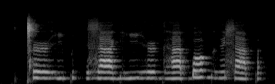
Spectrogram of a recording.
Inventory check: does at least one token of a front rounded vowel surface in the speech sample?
yes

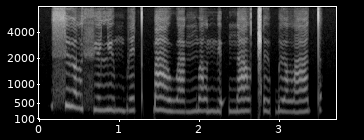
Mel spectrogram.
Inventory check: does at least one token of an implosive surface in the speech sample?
yes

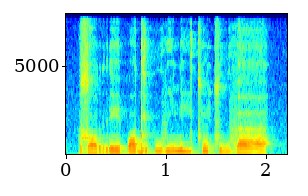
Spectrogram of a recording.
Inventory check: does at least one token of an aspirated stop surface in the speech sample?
no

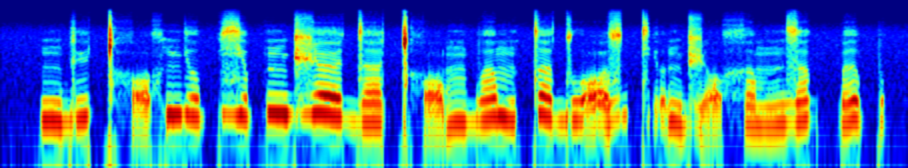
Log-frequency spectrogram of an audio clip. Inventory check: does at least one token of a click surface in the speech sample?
yes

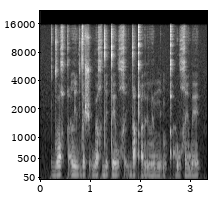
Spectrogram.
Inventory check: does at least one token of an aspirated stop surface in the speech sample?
no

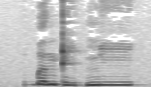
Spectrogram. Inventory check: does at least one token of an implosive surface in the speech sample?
yes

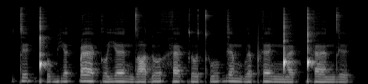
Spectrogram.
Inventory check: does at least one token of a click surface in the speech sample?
yes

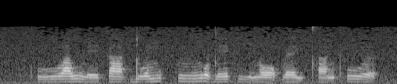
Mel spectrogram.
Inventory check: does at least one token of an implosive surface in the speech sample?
no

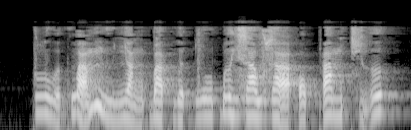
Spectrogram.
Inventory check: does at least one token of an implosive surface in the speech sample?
yes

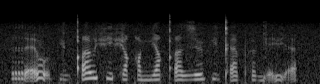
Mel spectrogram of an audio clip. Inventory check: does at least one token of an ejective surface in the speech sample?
yes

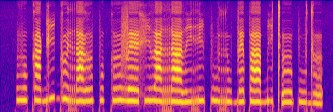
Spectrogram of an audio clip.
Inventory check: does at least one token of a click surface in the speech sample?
no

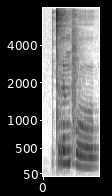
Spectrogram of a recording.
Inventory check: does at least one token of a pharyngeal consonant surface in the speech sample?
no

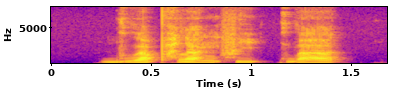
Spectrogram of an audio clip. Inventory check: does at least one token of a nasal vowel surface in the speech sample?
no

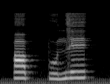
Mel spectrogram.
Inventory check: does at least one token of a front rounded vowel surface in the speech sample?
no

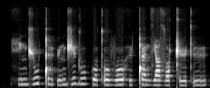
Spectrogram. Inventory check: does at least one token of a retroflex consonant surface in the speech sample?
no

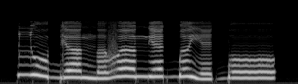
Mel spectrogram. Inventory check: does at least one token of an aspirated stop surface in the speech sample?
no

